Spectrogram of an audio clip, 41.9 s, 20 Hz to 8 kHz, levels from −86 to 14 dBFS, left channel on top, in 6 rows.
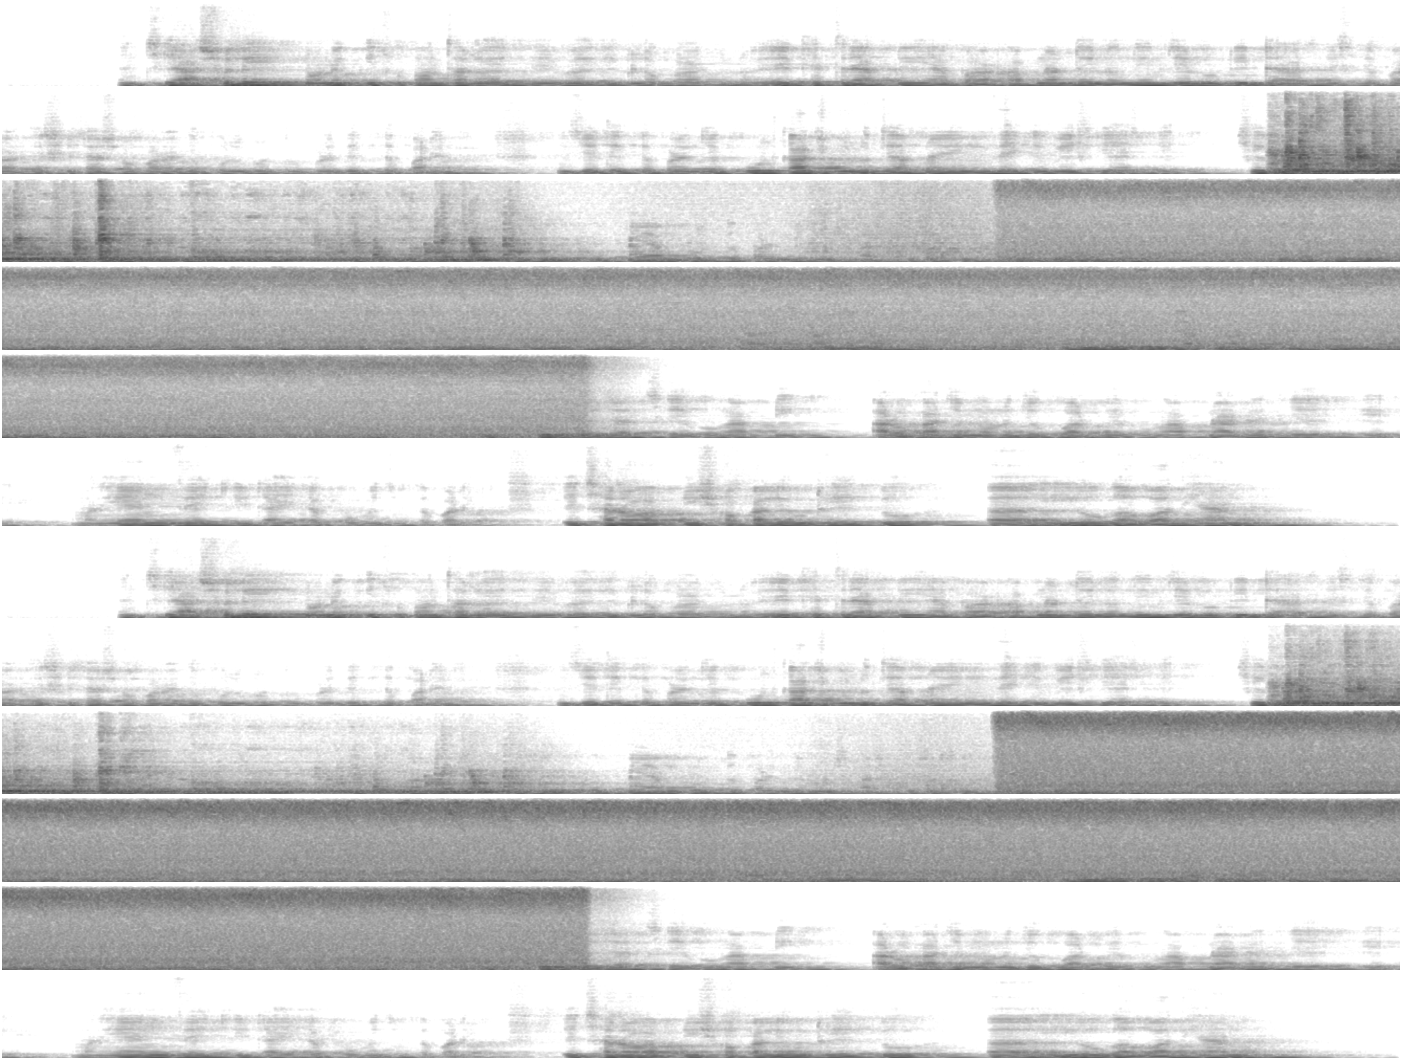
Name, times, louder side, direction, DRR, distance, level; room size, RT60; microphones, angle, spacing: voice 1, 0.6-12.9 13.2-15.3 15.7-24.2 24.7-26.0 26.3-29.1 29.5-30.0 30.4-32.0 32.3-34.9 35.3-36.9 37.1-39.6 39.9-41.2, equal, 10° left, -1 dB, 3.6 m, -31 dB
sound 1, 13.3-20.0 20.3-21.7, left 2 dB, 70° left, 3.2 m, -26 dB
sound 2, 18.9-30.9, right 7 dB, 35° right, 1.1 m, -26 dB
27.5 x 25.0 x 5.4 m, 1.0 s
head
